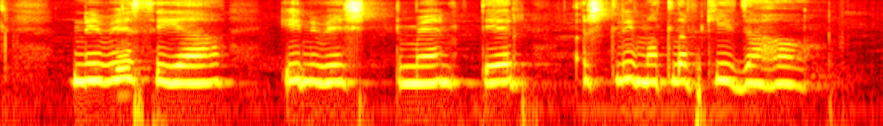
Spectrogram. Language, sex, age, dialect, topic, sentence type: Magahi, female, 18-24, Northeastern/Surjapuri, banking, question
